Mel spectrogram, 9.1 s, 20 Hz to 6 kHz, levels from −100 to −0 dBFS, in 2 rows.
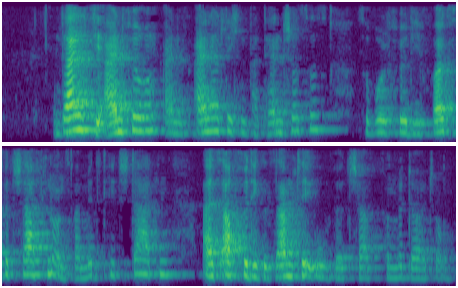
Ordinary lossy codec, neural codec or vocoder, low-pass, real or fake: MP3, 32 kbps; none; 5.4 kHz; real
